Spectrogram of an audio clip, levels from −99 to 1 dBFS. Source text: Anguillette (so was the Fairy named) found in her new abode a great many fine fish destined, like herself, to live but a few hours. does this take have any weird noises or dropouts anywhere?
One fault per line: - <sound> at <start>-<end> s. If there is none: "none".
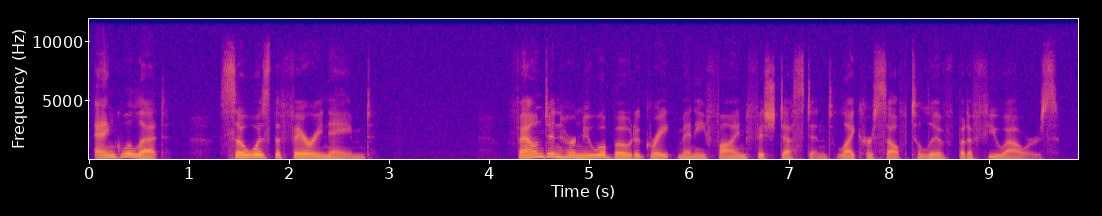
none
